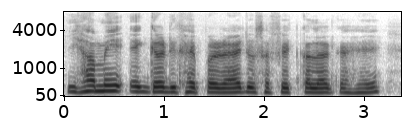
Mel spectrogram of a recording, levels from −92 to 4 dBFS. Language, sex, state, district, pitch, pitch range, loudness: Hindi, male, Arunachal Pradesh, Longding, 160 Hz, 150-170 Hz, -16 LUFS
